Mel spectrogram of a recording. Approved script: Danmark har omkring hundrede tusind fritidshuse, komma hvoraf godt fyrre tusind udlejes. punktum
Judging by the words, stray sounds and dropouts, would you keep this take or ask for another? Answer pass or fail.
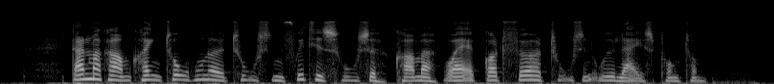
fail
